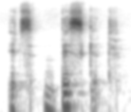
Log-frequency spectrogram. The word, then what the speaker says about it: biscuit: This is like fruit. We do not pronounce the U and I separately. It's not biscuit. It's biscuit, galleta.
